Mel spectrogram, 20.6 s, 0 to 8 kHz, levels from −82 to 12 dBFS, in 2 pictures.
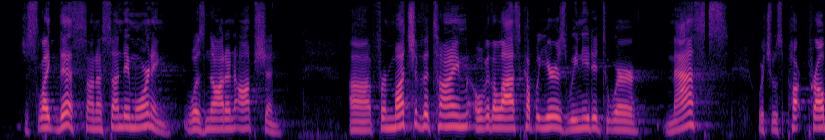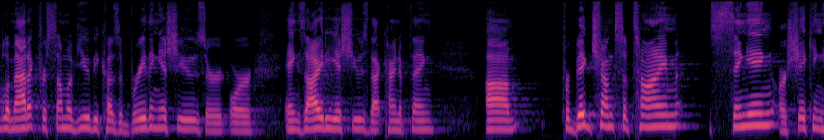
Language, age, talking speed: English, 50-69, 165 wpm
